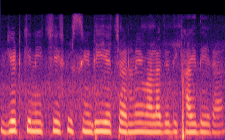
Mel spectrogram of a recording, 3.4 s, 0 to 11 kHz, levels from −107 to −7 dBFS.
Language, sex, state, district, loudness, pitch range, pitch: Hindi, female, Bihar, Madhepura, -24 LUFS, 195-220 Hz, 210 Hz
